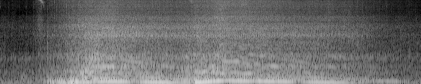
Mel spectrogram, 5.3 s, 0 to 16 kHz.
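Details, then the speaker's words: 2005 Toyota Camry with a previously replaced engine, revved under the open hood: pitch climbs cleanly and settles smoothly with no knock, miss or smoke, a healthy engine. "Engine sounds good. No smoke."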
